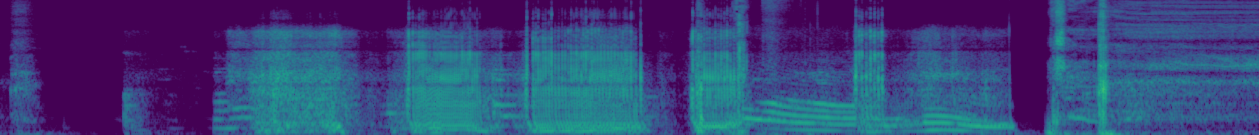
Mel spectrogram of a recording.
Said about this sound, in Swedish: och pruttar under täcket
